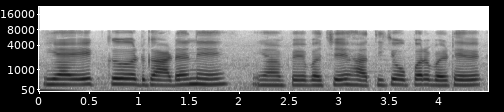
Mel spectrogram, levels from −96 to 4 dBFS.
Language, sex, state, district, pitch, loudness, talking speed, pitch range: Hindi, female, Haryana, Rohtak, 225 Hz, -15 LUFS, 175 wpm, 210-235 Hz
